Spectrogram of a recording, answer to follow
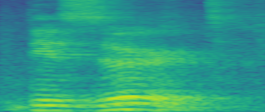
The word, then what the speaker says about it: dessert: Olha como é que escreve dessert. É muito louco porque tem dois S's, mas a pronúncia é dessert. Aqui, sílaba tônica primeira, desert. E aqui, dessert.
